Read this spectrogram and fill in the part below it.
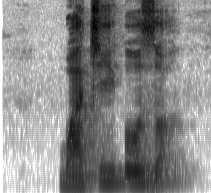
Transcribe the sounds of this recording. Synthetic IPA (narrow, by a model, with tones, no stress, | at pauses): ɡ͡ba˨t͡ʃɪ˦ʊ˦zɔ̰˨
